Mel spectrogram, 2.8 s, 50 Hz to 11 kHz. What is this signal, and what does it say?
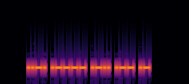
Morse code, heard as a keyed tone, about 40 wpm, 700 Hz. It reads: F1LWA
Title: DXCC-100 Call Signs - 5 Characters - 40wpm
